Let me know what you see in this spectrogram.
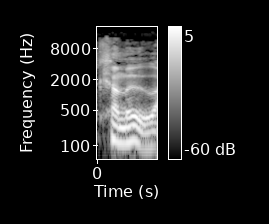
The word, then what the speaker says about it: Camus: Well, Albert Camus, I believe is how his name is pronounced, C-A-M-U-S, a 20th century philosopher, he was known for statements like this: knowing we all die makes life a joke.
